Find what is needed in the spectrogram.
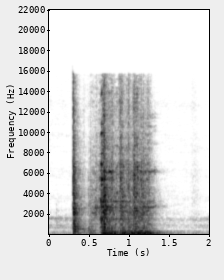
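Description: Gas hob burner being lit: a sharp click from the knob or igniter, then a short rushing noise of gas catching that fades after about a second.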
